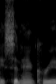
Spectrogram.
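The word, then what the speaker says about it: Sydenham's chorea: and tell them that i have sindenham's korea i just say sinhan korea because it's easier to say and if for anyone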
